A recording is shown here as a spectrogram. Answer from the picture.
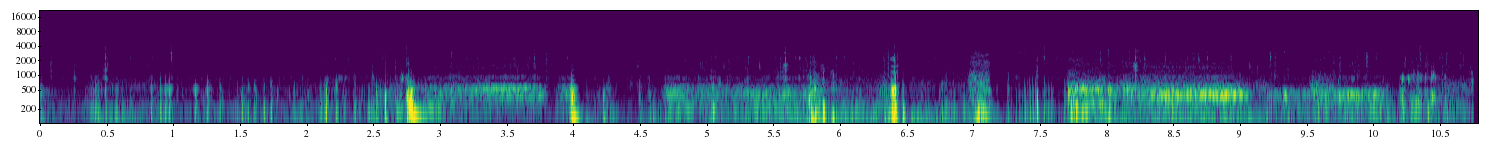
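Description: Muffled underwater sound: a murky rumble of moving water with irregular knocks and clicks scattered through it.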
